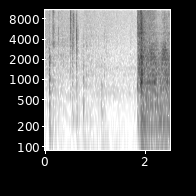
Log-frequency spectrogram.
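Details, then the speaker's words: 1955 White (rebadged Oliver 1955) diesel tractor cranked on the key after glowing: slow, labored starter with few lazy turns before it catches and roars; owner blames weak starting power and suspects jumper leads from a ute would spin it quicker. "little bit reluctant. She's not real happy there. Yeah, see, there's not a lot of crank in that starter. Like, it's pretty slow, and I reckon if I put a ute on that with a set of jumper leads, it'd probably go straight away."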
